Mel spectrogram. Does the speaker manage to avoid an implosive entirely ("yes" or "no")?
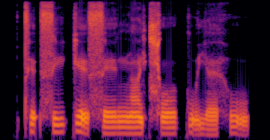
yes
